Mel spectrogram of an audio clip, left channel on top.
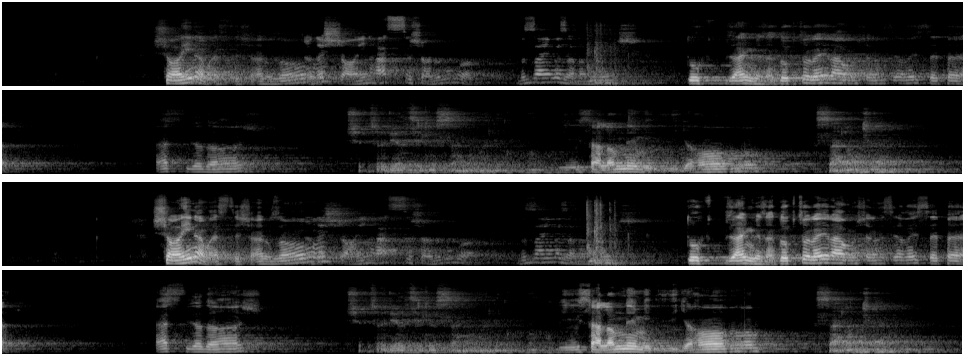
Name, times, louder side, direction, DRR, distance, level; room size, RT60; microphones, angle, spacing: voice 1, 1.5-3.3 5.8-6.2 6.9-9.7 11.1-12.2 15.2-17.2, right 5 dB, 75° right, 12 dB, 0.4 m, -24 dB
voice 2, 3.0-4.7 5.1-6.4, left 4 dB, 75° left, 6 dB, 0.8 m, -37 dB
voice 3, 13.1-15.0 17.7-18.4, equal, 5° left, -5 dB, 1.8 m, -36 dB
17.0 x 16.5 x 3.0 m, 2.4 s
head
